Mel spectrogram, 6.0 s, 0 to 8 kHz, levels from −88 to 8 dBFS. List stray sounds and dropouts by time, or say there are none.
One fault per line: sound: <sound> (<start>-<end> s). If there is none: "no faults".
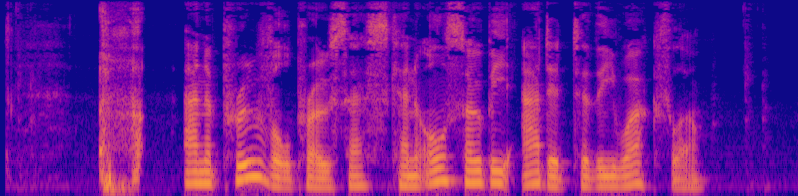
sound: cough (0.7-1.1 s)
